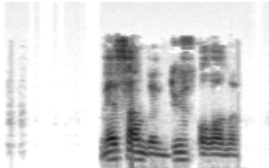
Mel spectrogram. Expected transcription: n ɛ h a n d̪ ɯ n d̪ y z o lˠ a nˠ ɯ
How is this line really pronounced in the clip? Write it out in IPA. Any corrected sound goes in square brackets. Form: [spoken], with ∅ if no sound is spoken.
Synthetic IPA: n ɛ [s] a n d̪ ɯ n d̪ y z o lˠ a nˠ ɯ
